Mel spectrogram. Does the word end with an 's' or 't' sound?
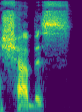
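s. The word ends with an 's' sound. This is a regional dialect form. "ellos dicen Shabbos"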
